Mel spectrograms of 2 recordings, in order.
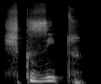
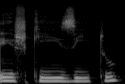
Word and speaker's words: esquisito: muito este i, parece esquisito. até um é esque, esquisito, não é? Uh, normalmente, quando dizemos a palavra rapidamente, a menos que estejamos a pronunciar cada sílaba é esquisito, não é? Mas normalmente dizemos esquisito. Esqu pelo menos eu digo assim. Ah, deixa de ser esquisito.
